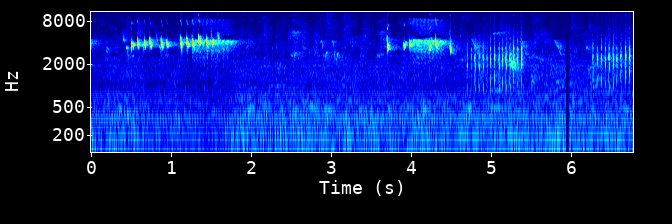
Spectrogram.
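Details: Energetic song of a black-browed reed warbler: rapid rattling trills of repeated notes, about four per second, followed by a sharp chip and a harsh buzzy, scratchy passage.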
